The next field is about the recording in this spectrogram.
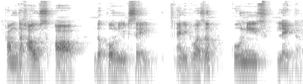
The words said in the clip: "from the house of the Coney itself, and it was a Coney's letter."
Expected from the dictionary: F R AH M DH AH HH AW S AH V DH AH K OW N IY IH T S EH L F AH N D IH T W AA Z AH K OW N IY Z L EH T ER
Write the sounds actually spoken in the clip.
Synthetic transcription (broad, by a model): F R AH M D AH HH AW S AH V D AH K OW N IY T S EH L AH N D IH T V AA Z AH K OW N IY Z L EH T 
